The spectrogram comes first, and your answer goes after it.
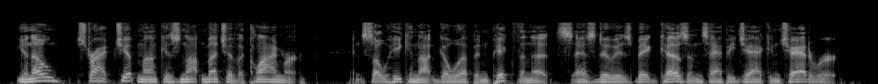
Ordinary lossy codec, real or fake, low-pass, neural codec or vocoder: MP3, 64 kbps; real; 7.2 kHz; none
